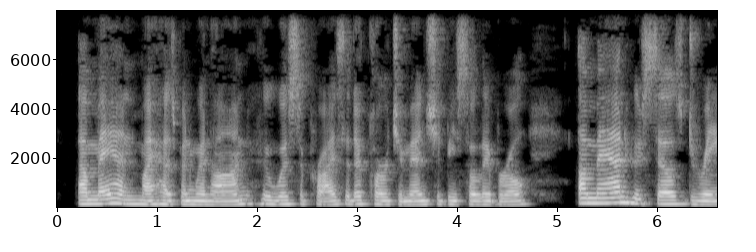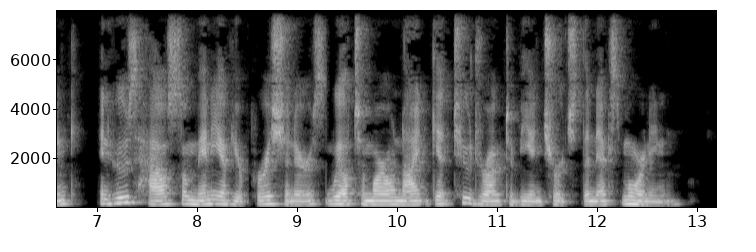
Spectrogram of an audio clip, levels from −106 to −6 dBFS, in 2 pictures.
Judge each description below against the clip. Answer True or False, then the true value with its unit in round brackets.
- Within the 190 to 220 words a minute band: True (195 wpm)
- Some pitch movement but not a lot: False (2.1 semitones)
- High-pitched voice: False (145 Hz)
